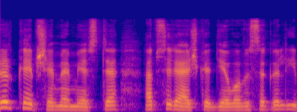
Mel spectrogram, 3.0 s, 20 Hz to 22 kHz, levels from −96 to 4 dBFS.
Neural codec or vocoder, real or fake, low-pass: codec, 44.1 kHz, 7.8 kbps, Pupu-Codec; fake; 10.8 kHz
